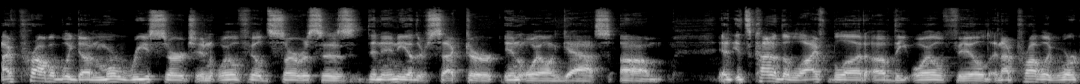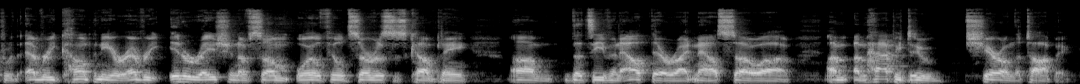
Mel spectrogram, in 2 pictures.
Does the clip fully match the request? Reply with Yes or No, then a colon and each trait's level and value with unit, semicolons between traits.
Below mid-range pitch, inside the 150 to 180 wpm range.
Yes: low, 105 Hz; average, 170 wpm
